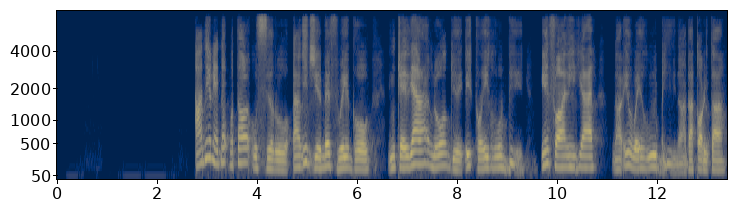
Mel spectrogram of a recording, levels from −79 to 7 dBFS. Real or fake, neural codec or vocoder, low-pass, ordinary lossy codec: fake; codec, 16 kHz, 0.5 kbps, FreqCodec, larger model; 7.2 kHz; none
